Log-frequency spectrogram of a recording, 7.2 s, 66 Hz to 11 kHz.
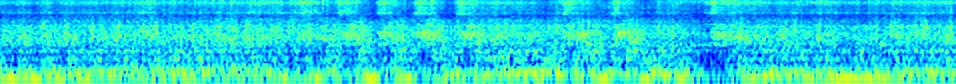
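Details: Truck V8 on a newly fitted old Edelbrock carburettor, idle mixture a turn and a half out, no choke connected: loud lumpy running with a sag near five seconds as if about to die; keeps running but won't hold idle.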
